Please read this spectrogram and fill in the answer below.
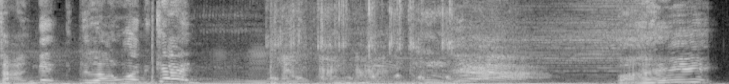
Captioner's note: robots laugh, growl fiercely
